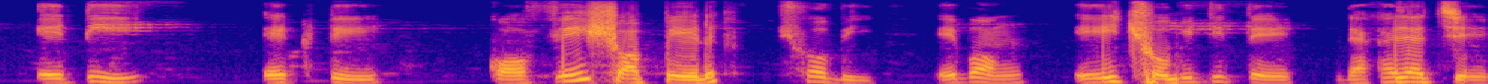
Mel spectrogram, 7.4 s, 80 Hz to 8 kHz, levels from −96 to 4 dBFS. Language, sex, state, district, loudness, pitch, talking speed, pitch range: Bengali, male, West Bengal, Jalpaiguri, -15 LUFS, 135 Hz, 90 wpm, 125-160 Hz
